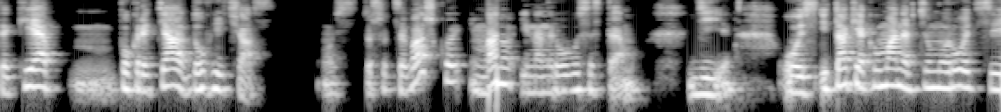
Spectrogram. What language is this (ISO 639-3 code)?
ukr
